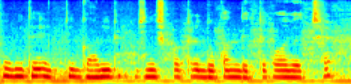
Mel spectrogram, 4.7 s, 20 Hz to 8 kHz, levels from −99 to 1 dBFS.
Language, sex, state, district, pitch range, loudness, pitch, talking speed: Bengali, female, West Bengal, Alipurduar, 195-210 Hz, -14 LUFS, 200 Hz, 115 wpm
